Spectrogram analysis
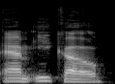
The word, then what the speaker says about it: Amico: sold on the new amico pronounced m eco for bird and those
